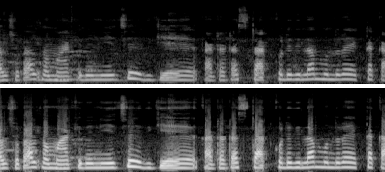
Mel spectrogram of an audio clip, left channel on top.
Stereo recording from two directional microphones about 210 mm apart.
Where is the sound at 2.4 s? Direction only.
10° right (ahead or behind).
